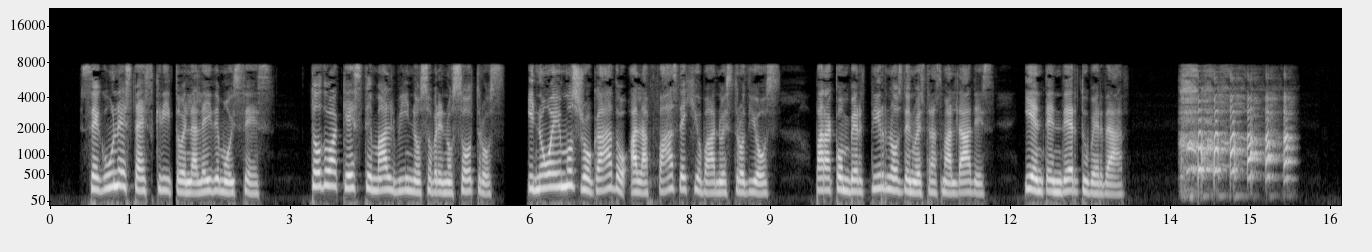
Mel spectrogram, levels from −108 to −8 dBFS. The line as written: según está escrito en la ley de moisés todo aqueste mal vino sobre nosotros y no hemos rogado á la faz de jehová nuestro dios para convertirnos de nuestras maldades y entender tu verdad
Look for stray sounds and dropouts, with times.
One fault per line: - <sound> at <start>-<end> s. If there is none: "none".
- laugh at 14.1-15.6 s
